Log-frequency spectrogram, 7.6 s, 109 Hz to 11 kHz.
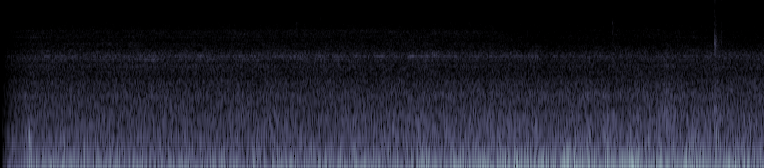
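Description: Cabin noise of a passenger train coach running at about 117 km/h: a steady low rumble of wheels on rails, with a faint steady whine and two light clicks near the end.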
